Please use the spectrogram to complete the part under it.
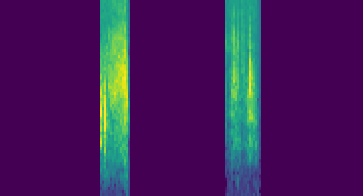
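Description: A game menu makes short clicking chimes.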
